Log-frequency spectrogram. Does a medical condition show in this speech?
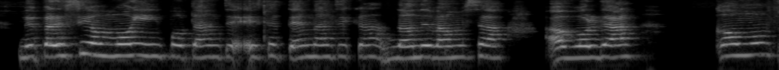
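Yes: cerebral palsy.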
